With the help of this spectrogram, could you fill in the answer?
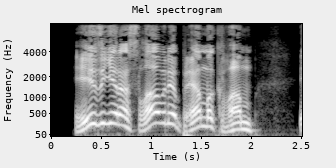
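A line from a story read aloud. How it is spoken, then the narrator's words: Chuckling. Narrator (Russian): И вновь хохотнул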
